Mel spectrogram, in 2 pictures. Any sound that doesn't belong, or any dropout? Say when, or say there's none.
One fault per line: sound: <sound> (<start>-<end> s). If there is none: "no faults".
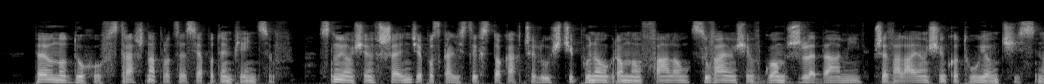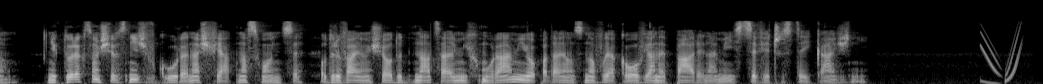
sound: chirp (20.2-20.7 s)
